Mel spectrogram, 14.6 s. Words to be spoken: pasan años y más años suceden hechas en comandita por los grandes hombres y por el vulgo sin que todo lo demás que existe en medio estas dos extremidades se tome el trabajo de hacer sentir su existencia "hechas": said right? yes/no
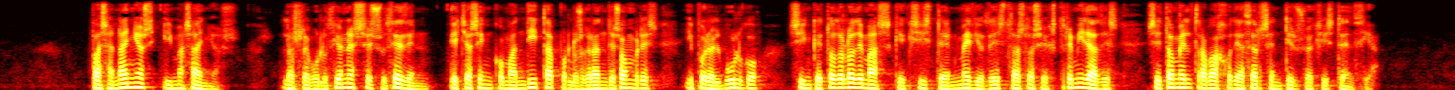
yes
